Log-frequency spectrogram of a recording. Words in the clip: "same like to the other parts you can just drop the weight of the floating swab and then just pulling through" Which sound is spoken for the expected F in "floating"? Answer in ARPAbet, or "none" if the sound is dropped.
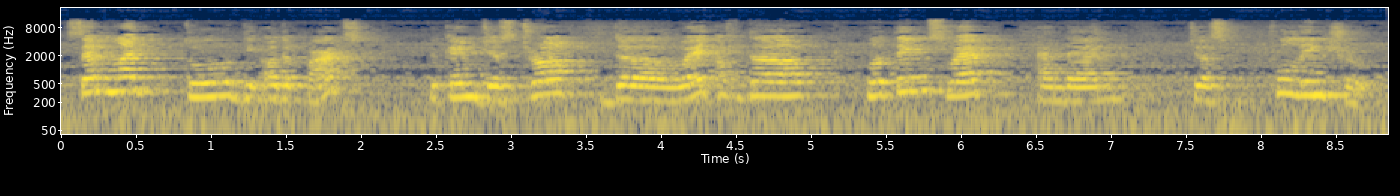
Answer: P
